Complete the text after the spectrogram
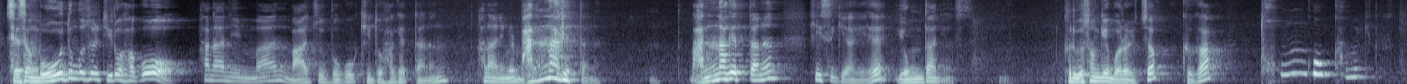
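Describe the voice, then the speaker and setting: Male pastor, fervent sermon delivery, gravelly and animated. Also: medium pitch, normal speed. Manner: impassioned, acts out prayers and quotes, asks the congregation.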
